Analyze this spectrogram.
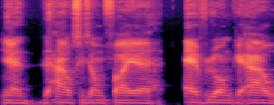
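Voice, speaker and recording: In a very clean recording with a silent background, a man with a northern English accent speaks at a fairly slow pace, his very deep, low pitch paired with a bright, sharp tone. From northern England. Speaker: reptile breeder and YouTuber. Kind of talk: podcast interview, personal story.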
